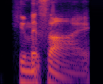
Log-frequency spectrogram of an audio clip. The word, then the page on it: humify: British English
